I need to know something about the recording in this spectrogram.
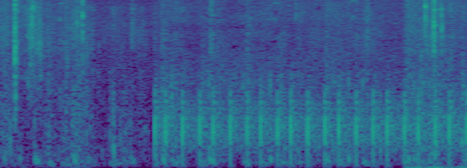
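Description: Rapid game footsteps patter at an even pace.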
